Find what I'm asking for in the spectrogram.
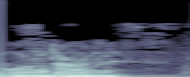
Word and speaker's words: Ouroboros: Maybe you know how to pronounce that word? O-U-R-O. – Aura Borealis? – No, that's the Ouroboros. Ouroboros? – Yeah, okay, Ouroboros. We'll use that.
